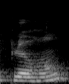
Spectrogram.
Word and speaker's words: pleurent: Porém, esse ENT não se pronuncia nunca, minha gente. Nunca, certo? Então, pourquoi ils pleurent?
